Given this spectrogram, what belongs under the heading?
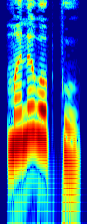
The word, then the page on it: ಮನವೊಪ್ಪು: kannada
